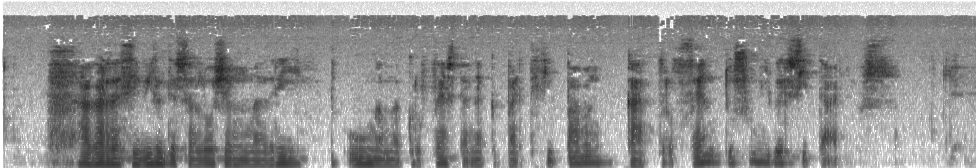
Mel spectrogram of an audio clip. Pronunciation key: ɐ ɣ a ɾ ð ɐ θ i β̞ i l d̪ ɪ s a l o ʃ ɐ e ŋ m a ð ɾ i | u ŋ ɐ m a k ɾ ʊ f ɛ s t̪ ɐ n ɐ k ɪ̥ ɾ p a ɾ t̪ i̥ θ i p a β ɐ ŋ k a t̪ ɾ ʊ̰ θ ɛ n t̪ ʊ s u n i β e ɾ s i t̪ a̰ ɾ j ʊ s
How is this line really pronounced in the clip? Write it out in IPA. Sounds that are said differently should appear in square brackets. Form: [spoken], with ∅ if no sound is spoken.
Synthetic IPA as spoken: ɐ ɣ a ɾ ð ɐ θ i β̞ i l d̪ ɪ s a l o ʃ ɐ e ŋ m a ð ɾ i | u ŋ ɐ m a k ɾ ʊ f ɛ s t̪ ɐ n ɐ k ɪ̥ [∅] p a ɾ t̪ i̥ θ i p a β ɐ ŋ k a t̪ ɾ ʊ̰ θ ɛ n t̪ ʊ s u n i β e ɾ s i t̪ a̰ ɾ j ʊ s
